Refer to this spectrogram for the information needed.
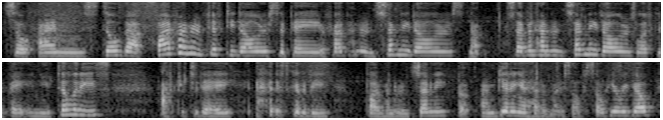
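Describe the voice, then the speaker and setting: A woman's voice: mid-range voice, moderate pace. A woman with a whistling s, talking casually through her budget as a hands-on vlogger. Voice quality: whistling s from clear aligners.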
